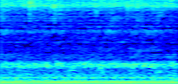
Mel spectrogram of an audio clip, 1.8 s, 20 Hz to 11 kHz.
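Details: Twin-tub washing machine on the wash cycle, timer set to 5. The wash motor gives a steady low electrical hum but does not turn, while the spin-dryer motor works. The start capacitor is suspected. Motor hums but does not turn.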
